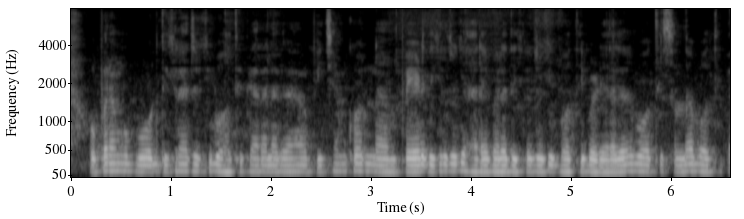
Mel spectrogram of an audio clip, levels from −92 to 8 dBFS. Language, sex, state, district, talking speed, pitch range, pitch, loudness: Hindi, male, Andhra Pradesh, Anantapur, 355 wpm, 115-125 Hz, 115 Hz, -31 LUFS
